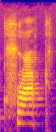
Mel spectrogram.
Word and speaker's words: craic: So the crack, the Gaelic word crack, is spelt CRAIC.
